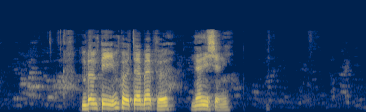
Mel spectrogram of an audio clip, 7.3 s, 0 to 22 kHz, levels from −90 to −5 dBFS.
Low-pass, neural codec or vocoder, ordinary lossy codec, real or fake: 7.2 kHz; none; AAC, 32 kbps; real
